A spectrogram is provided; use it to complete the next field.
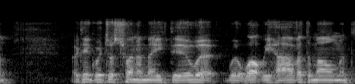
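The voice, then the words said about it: Dublin Irish accent. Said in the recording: “you're all still keeping your Dublin accent”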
